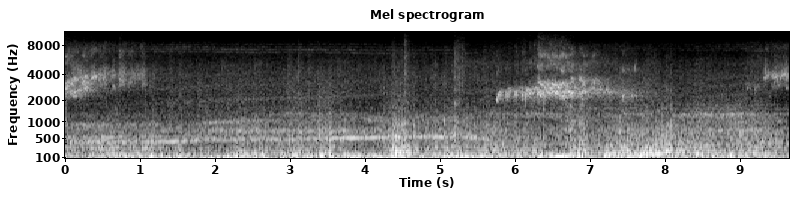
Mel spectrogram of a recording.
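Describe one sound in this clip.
A go-kart engine whines and rumbles steadily up close.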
